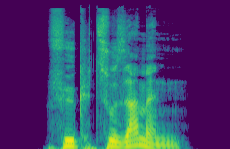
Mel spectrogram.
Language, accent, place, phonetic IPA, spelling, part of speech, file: German, Germany, Berlin, [ˌfyːk t͡suˈzamən], füg zusammen, verb, De-füg zusammen.ogg
- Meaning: 1. singular imperative of zusammenfügen 2. first-person singular present of zusammenfügen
